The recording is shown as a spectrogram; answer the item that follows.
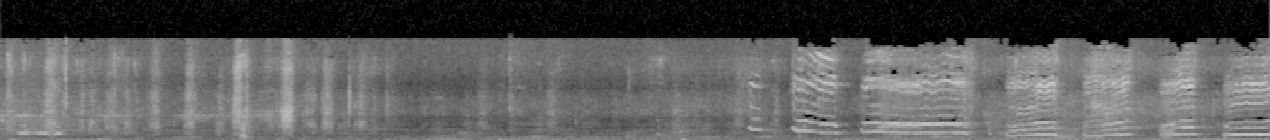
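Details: Several Rottweiler puppies, eleven days old, at a Vietnamese dog kennel, ravenous before mealtime and fed extra milk since the mother is short of it; a quiet, muffled start, then a rush of rising, wavering whines growing louder toward the end.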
